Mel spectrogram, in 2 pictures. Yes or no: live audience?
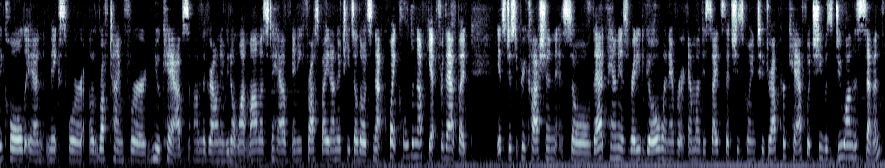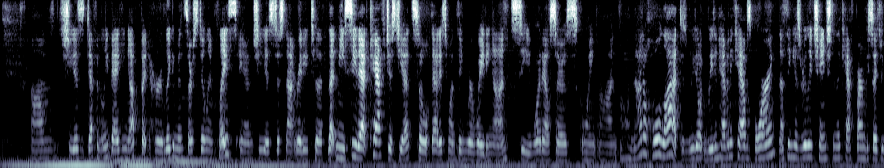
no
